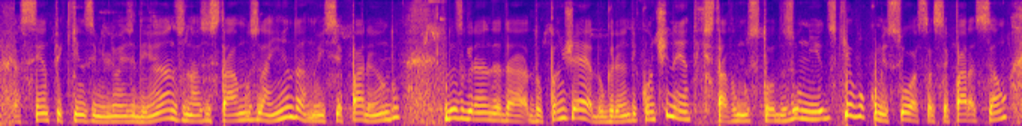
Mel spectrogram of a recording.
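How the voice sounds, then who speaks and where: A moderate pace amid noticeable background noise. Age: 60s. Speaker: science explainer. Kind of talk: educational explanation on location. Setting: outdoors at crater viewpoint. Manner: measured, with hesitations.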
